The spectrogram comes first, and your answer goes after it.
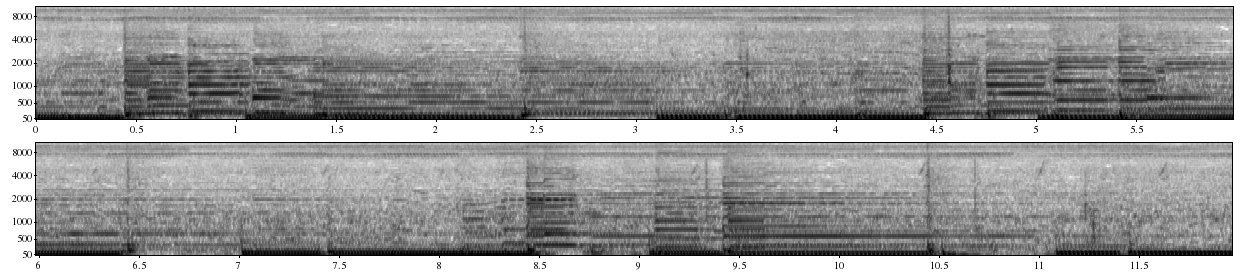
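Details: Plucked guitar music with a steady low bass plays throughout, with no animal calls to be heard.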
